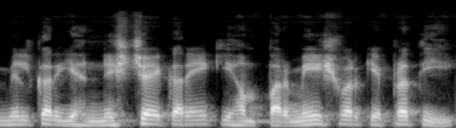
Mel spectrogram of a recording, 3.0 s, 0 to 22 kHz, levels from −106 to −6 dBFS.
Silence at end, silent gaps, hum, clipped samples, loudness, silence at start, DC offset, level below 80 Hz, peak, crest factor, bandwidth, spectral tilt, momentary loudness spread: 0 s; none; none; under 0.1%; -24 LUFS; 0 s; under 0.1%; -62 dBFS; -6 dBFS; 18 dB; 7.4 kHz; -6.5 dB/octave; 6 LU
